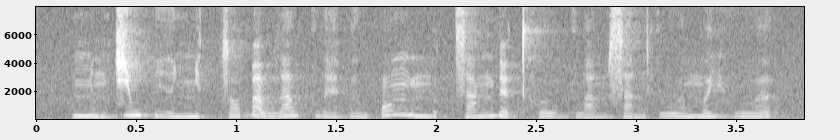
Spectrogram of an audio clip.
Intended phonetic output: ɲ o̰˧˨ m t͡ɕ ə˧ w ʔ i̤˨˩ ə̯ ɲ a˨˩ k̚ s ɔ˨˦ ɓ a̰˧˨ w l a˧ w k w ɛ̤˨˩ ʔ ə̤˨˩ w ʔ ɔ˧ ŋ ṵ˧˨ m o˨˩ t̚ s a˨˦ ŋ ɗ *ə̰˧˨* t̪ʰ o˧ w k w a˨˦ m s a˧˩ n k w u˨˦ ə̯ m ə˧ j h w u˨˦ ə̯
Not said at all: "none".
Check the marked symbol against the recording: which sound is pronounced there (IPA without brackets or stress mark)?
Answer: ɛ̰˧˨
